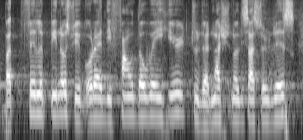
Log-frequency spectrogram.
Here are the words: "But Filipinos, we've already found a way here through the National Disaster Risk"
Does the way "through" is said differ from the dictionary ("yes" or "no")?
yes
